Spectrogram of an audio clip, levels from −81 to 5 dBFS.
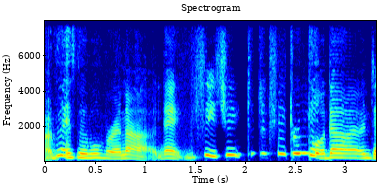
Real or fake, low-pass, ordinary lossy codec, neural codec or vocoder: fake; none; none; codec, 16 kHz, 0.5 kbps, X-Codec, HuBERT features, trained on general audio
